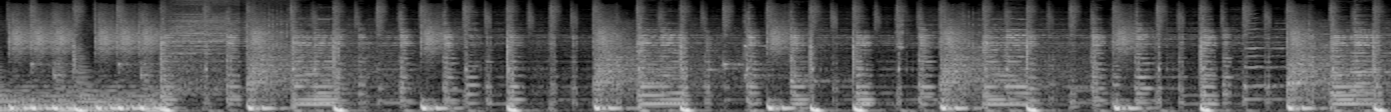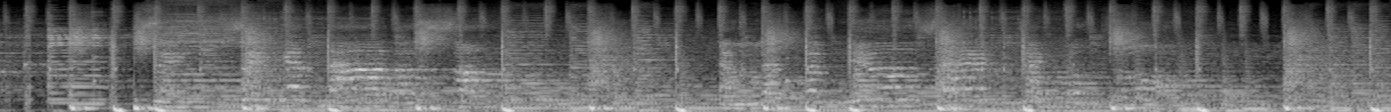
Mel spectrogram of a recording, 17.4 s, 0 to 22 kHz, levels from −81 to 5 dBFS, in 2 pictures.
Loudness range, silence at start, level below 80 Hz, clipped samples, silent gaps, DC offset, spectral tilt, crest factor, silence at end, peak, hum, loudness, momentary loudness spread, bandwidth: 3 LU; 0 s; -22 dBFS; under 0.1%; none; under 0.1%; -4 dB/octave; 16 dB; 0 s; 0 dBFS; none; -17 LUFS; 6 LU; over 20 kHz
